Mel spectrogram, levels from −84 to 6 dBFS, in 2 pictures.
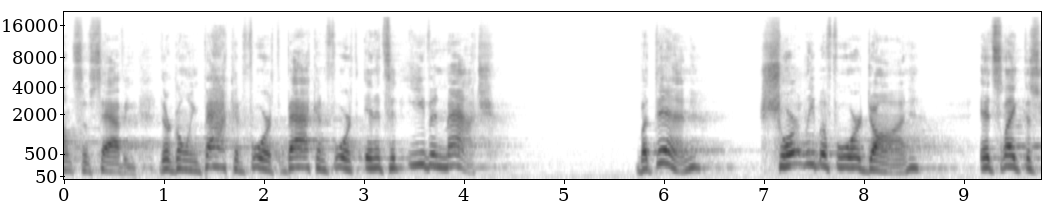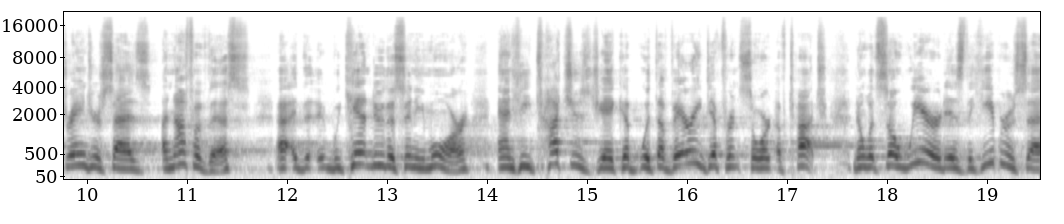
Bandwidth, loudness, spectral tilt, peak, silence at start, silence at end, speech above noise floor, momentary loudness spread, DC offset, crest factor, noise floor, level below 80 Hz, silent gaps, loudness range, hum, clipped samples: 19.5 kHz; -32 LUFS; -4.5 dB/octave; -14 dBFS; 0 s; 0 s; 42 dB; 9 LU; under 0.1%; 18 dB; -73 dBFS; -78 dBFS; none; 5 LU; none; under 0.1%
